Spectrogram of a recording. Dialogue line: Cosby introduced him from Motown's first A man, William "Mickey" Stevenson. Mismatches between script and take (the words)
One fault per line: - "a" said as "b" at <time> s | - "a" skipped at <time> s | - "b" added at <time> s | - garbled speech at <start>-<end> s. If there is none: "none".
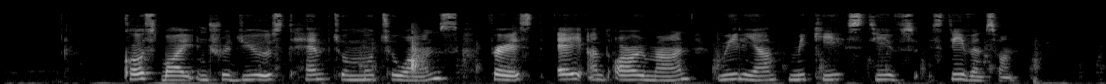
- "from" said as "to" at 3.3 s
- "and R" added at 5.8 s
